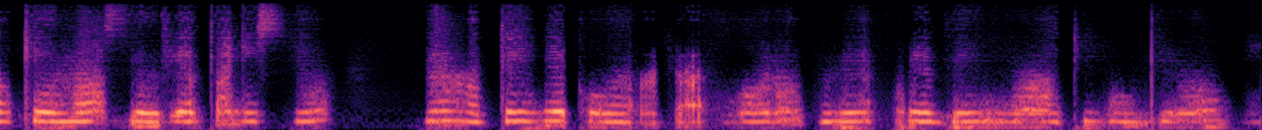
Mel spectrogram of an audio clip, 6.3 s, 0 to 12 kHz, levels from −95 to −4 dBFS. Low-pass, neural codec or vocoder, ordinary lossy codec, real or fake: 10.8 kHz; codec, 44.1 kHz, 0.9 kbps, DAC; none; fake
